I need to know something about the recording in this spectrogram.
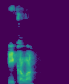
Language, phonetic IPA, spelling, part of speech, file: Russian, [ˈpʲikəɫə], пикала, verb, Ru-пикала.ogg
- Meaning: feminine singular past indicative imperfective of пи́кать (píkatʹ)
